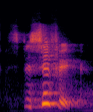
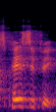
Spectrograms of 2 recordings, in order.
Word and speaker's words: specific: the next one is specific c c should be stressed not specific it should be specific specific means has okay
